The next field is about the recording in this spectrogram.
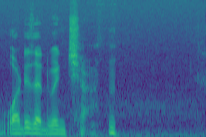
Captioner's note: laughs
